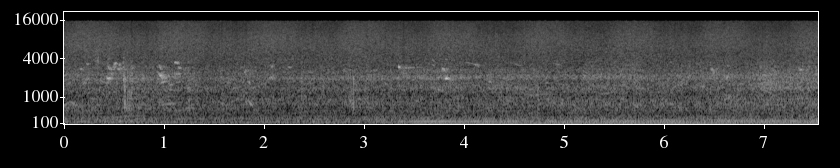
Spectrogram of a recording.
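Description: Distant city noise: a steady hum of far-off traffic with scattered faint high chirps. A low, steady vehicle engine drone comes in about three seconds in and holds.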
